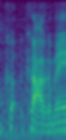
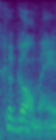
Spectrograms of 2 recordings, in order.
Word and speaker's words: Kagome: Hello, Kagame. How are you today? Or is it it's Kagome, isn't it? I always say it wrong.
